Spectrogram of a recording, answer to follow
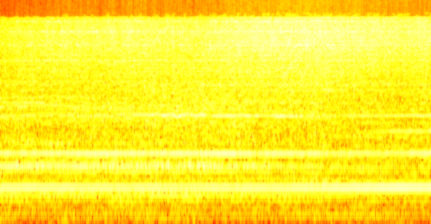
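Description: Live worship music: singers and band holding one long, steady chord.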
